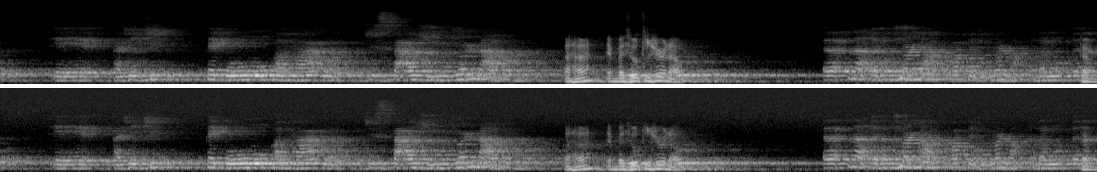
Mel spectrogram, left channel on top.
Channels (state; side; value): noise; right; hiss, 21 dB below the sound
